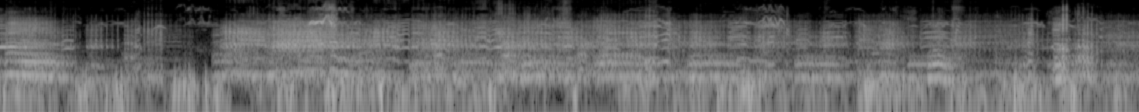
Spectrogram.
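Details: Busy gentoo penguin breeding colony, Falkland Islands, mild afternoon, adults caring for chicks aged two to three weeks at their nests; dense overlapping harmonic squawks and brays run continuously, with brief high chirps over a low background rumble.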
